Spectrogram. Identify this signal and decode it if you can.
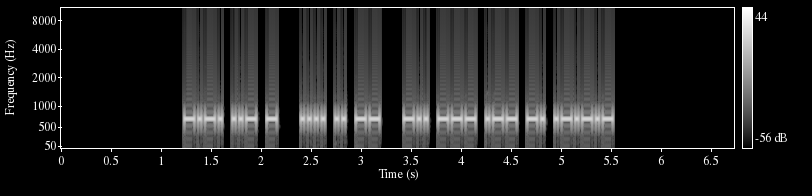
Morse code, heard as a keyed tone, about 36 wpm, 700 Hz. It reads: CUT HIM DOWN.
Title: Sentences from Top 1000 Words - Review Part 1 - 35wpm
